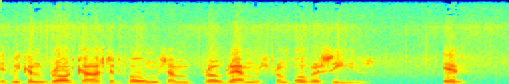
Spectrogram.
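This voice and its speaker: A man with a fairly high pitch speaks with ordinary pitch variation amid noticeable background noise. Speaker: broadcasting director giving a speech. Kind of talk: formal inaugural speech.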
